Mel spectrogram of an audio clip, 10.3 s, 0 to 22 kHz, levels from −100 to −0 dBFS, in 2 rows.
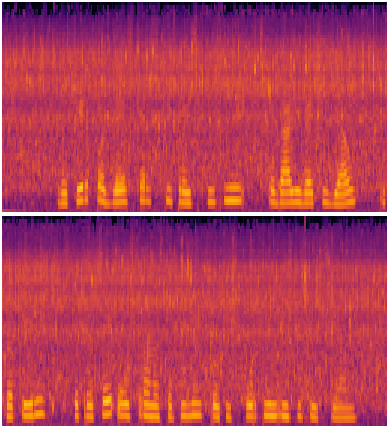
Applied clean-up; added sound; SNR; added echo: none; Stream; 4 dB; none.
